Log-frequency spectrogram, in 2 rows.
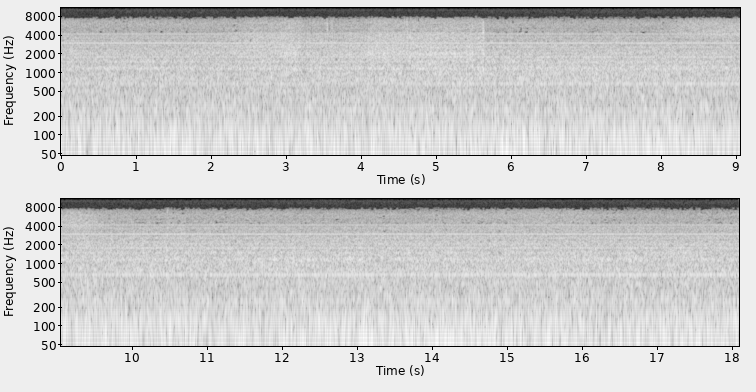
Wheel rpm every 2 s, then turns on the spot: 0, 10, 10, 0, 0, 0, 0, 0, 0.
2-6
